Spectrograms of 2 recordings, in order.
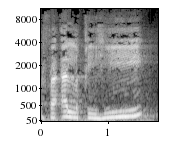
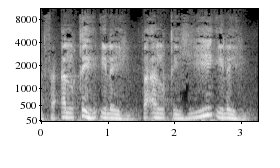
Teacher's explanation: فقرأها الأصبهاني بالكسر فألقه، وحفص بالإسكان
